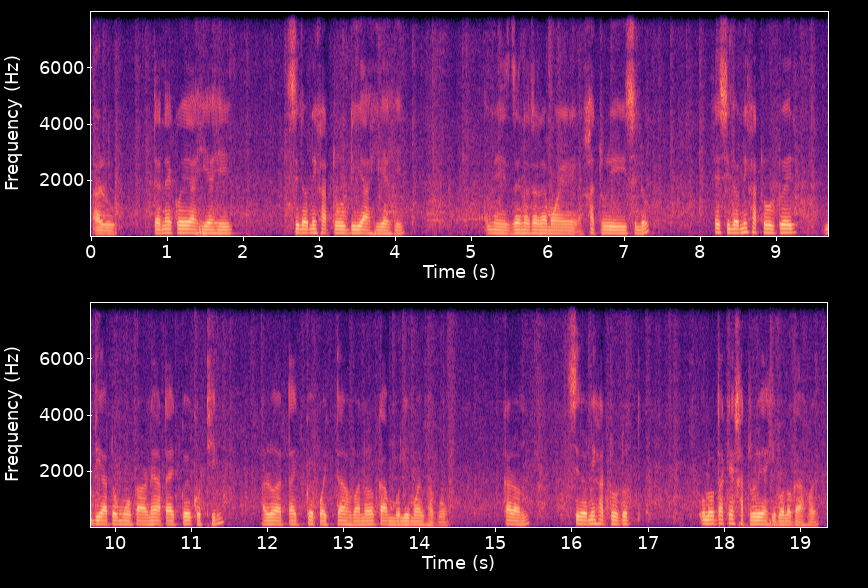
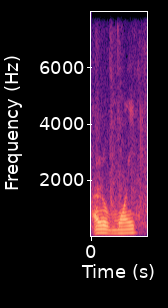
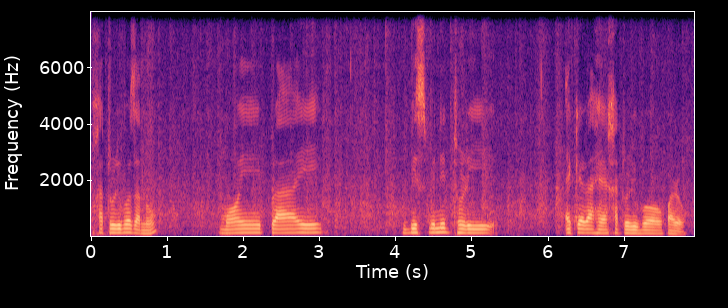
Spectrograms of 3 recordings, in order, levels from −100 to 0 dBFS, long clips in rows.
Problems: constant background noise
